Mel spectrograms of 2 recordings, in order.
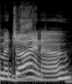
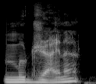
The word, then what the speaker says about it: Mujina: you mean Magina? Yeah, he's like, no, stop. You're pronouncing it wrong. It's Mujina. I peed a little bit.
